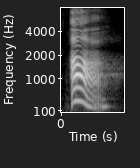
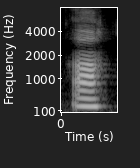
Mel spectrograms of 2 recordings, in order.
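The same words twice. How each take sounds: First: The pitch falls sharply from high to low. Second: The pitch is short, light and unmarked. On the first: "Fourth tone" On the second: "that fifth tone I talked about"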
